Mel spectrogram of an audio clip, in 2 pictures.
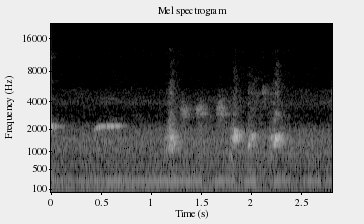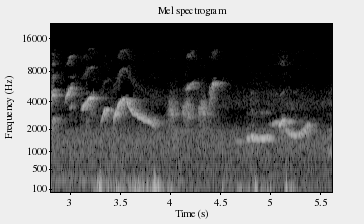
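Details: White-rumped shama singing in the ngeriwik style: varied clear whistled notes and short upslurred and downslurred phrases, some high and sweeping, with soft thumping knocks underneath in the second half.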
